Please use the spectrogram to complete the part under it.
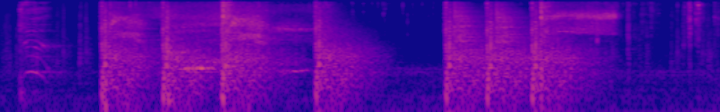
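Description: Gunshots fire in loud bursts, echoing briefly.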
